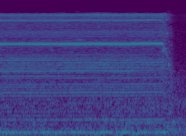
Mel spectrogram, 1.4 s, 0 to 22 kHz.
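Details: 2007 Ford Ka 1.3 petrol, not starting after 2 years parked: removed fuel pump on bench gives steady hum and thin whine that cuts out, motor barely turning; pump stuck after storage, WD-40 tried.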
